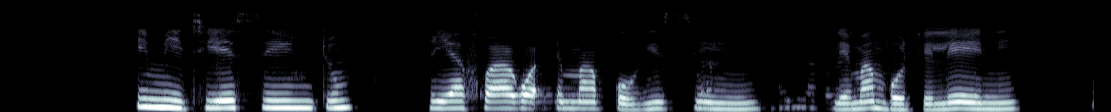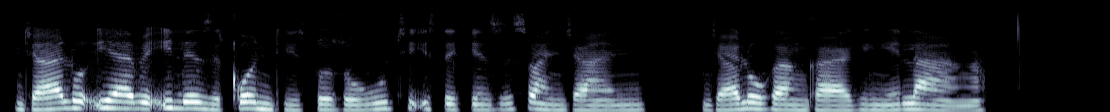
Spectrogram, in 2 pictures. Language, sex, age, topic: North Ndebele, male, 50+, health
